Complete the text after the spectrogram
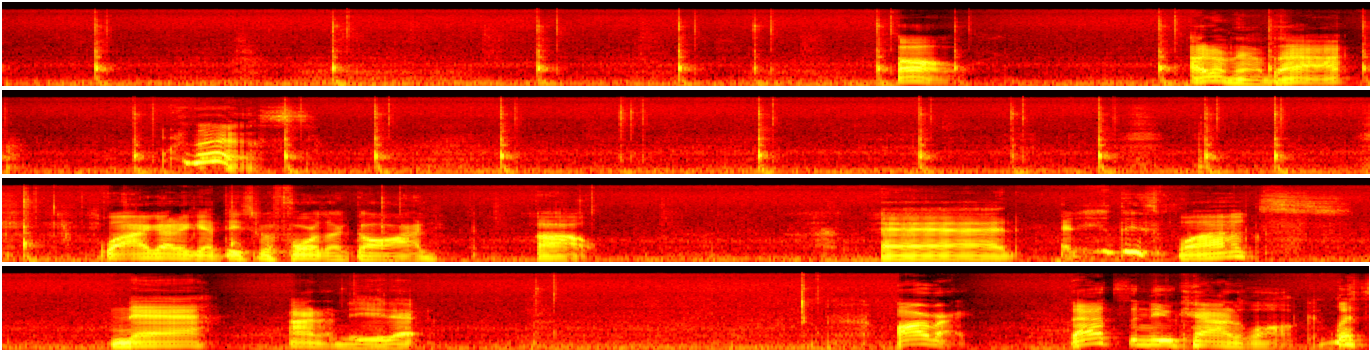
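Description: A game menu gives short, quick clicks.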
